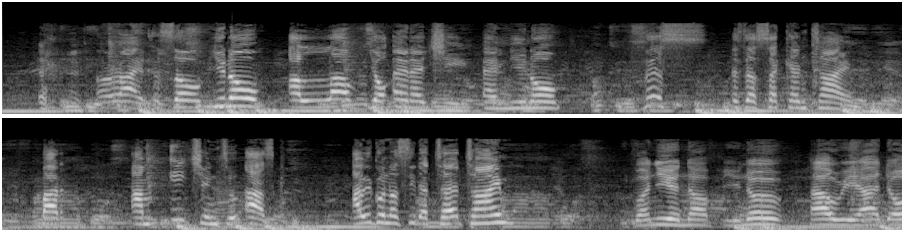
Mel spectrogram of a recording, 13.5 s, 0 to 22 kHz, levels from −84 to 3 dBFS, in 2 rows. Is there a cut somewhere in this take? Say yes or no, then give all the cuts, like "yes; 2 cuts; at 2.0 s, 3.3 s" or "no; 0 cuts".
no; 0 cuts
